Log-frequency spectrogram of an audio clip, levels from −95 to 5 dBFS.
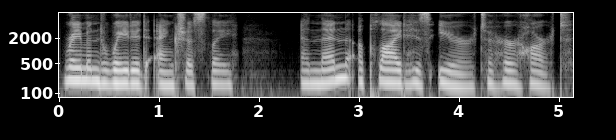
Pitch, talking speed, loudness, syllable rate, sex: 170 Hz, 130 wpm, -17 LUFS, 3.7 syllables/s, female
